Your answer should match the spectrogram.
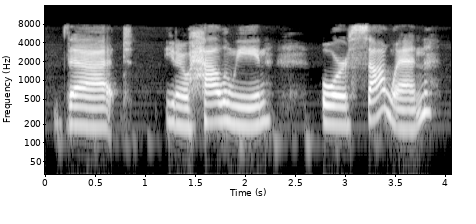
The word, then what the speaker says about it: Samhain: you know Halloween or saman spelled Samhain pronounced Owen is really my favorite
